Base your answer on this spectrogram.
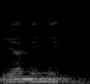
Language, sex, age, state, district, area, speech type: Manipuri, male, 18-30, Manipur, Tengnoupal, rural, read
